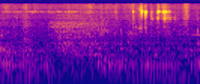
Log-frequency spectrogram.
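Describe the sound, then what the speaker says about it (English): A very quiet, close-up low purring rumble from a small kitten, continuous and soft, with a faint light jingle partway through. "You can hear his little purr box."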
